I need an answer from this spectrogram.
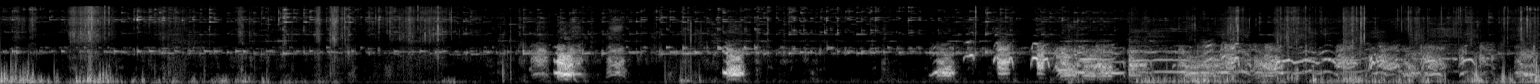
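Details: Basset hound and beagle hare hunting training in Cyprus; steady background hum, a few scattered short yelps, then overlapping drawn-out wavering bays from the hounds near the end.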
